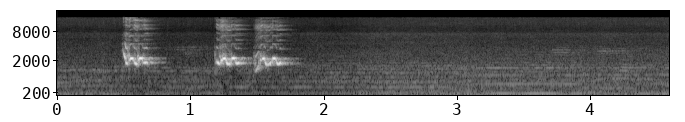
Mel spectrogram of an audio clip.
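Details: A captive greater green leafbird, kept during the hot season, gives three short, harsh, scratchy notes, one and then a quick pair, over a low indoor hum.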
